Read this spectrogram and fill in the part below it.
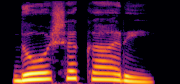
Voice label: "ದಿಶಾಕರಿ", kannada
